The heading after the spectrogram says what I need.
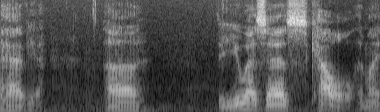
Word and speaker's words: Cowell: here great to have you uh the uss cowell am i saying it right yes okay dd 547.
